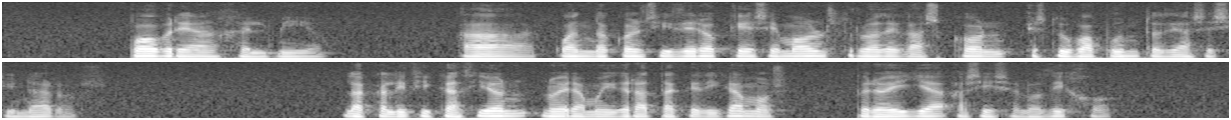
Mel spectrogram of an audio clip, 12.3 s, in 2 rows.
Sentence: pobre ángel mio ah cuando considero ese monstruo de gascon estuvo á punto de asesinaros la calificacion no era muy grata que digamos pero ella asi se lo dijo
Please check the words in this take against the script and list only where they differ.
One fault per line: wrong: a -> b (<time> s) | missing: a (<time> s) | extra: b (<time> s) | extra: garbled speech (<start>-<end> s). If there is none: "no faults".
extra: que (3.6 s)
